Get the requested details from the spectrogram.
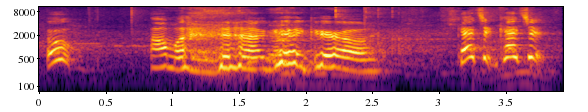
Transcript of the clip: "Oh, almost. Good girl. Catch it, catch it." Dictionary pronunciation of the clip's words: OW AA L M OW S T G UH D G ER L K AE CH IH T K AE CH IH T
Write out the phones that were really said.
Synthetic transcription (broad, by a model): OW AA M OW G UH D G ER L K AE CH IH T K AE CH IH T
